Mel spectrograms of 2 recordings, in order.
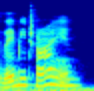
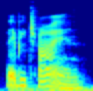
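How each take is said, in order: First: Sassy aside. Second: Said in the usual way. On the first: Real, not acted. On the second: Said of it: "'cause they be trying".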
